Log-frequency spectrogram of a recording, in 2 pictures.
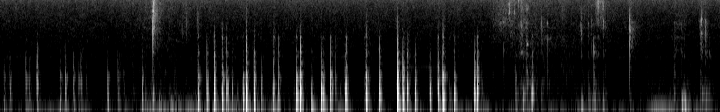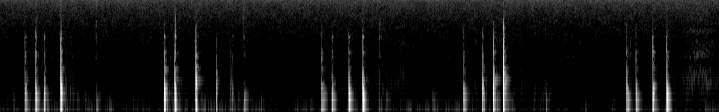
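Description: Long nails tap and scratch the glittery back of a hand-sized smartphone in a pink plastic case, held in both hands close to the mic. The result is quick runs of soft, dull, low clicks with very short decay and faint scratchy texture, coming in bursts separated by brief pauses.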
